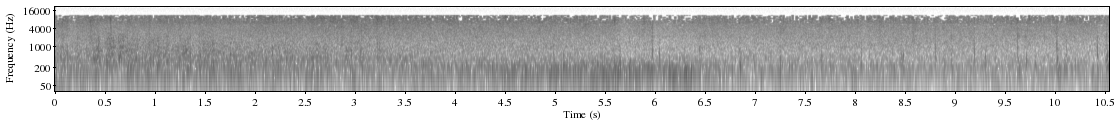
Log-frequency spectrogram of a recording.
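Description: A dense wind and rain storm at night makes a steady, rushing wash of noise. A horse's quick hoofbeats pound through it on a muddy road.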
